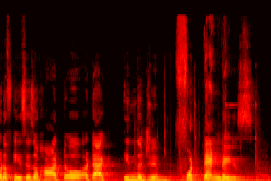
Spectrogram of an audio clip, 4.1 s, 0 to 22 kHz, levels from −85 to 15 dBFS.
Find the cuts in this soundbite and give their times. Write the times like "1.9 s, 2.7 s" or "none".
2.5 s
